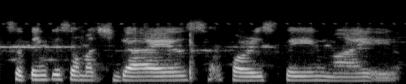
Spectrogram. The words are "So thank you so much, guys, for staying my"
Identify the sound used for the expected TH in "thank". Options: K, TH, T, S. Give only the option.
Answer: T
